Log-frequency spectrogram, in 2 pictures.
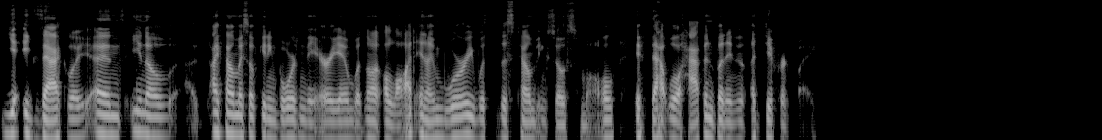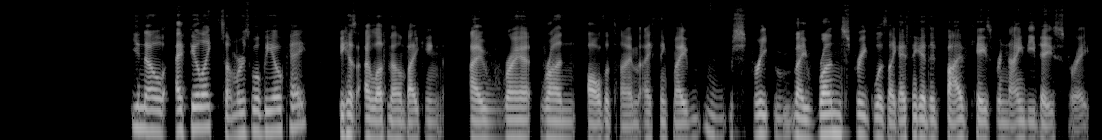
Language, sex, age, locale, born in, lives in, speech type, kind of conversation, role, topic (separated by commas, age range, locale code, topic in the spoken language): English, male, 20-24, en-US, United States, United States, conversation, advice, user, How can I make friends after moving?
